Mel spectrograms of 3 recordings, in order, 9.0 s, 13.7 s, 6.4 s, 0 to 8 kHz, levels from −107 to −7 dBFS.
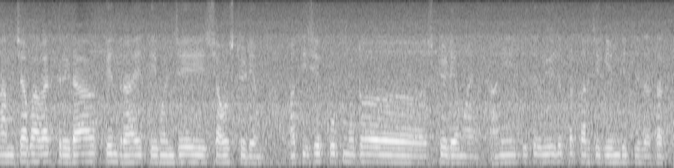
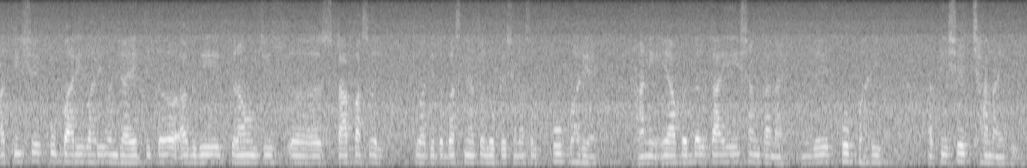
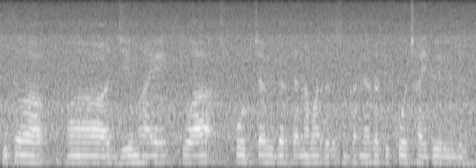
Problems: constant background noise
